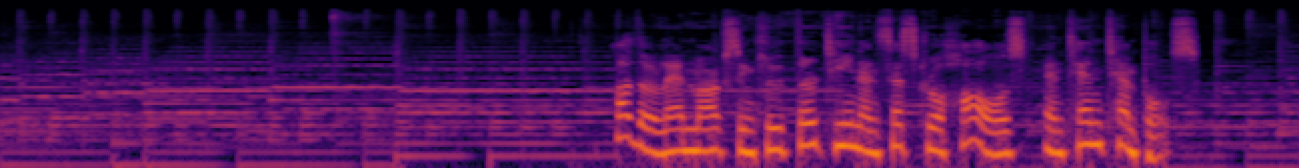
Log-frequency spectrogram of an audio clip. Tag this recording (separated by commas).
Music, Speech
